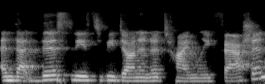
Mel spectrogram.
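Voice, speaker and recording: A woman with a plain, everyday voice speaks at a fairly quick pace and medium pitch. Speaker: physician assistant school admissions coach. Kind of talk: webinar presentation and Q&A. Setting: online webinar.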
